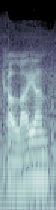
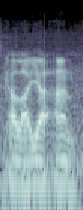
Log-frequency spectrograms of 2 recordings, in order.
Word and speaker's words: Kalayaan: Kalayaan? Very good. We found out that we've actually been saying the name wrong this whole time. We kept saying Kalayan and it's Kalayaan.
